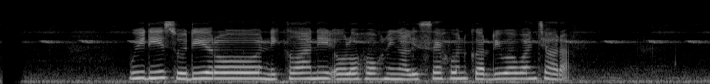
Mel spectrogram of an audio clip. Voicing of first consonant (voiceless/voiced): voiced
